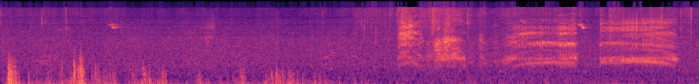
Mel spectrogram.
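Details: Seagull at North Shore bullying the other gulls at feeding: low thumps and rumbling first, then a few loud, harsh, drawn-out squawks toward the end.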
